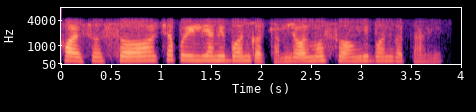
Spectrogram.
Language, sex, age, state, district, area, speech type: Goan Konkani, female, 18-30, Goa, Bardez, urban, conversation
